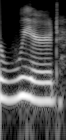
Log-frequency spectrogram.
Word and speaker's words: weird: We're not wear but weird like the word weird. If you're thinking of the word wear, wear rhymes with bear.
